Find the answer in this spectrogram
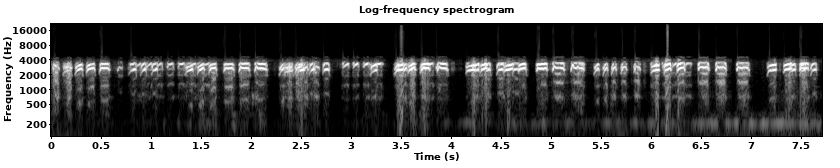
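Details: Twenty-day-old great tit nestlings inside a nest box call non-stop with rapid clusters of high, sharp, squeaky chirps in short bursts, broken by brief pauses, with a faint low hum underneath.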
